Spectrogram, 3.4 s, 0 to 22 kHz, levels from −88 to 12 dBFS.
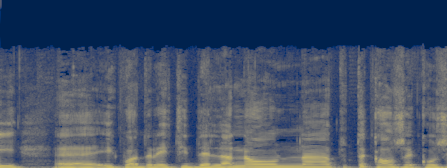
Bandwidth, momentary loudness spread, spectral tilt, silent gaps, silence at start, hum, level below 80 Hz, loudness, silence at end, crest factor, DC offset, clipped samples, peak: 16 kHz; 5 LU; -6 dB/octave; none; 0 s; none; -38 dBFS; -13 LUFS; 0 s; 10 dB; under 0.1%; under 0.1%; -2 dBFS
